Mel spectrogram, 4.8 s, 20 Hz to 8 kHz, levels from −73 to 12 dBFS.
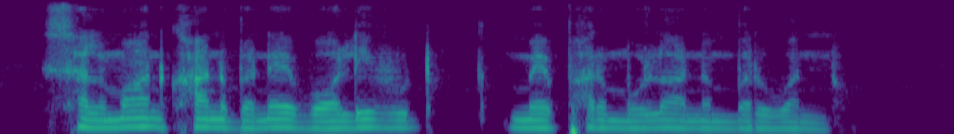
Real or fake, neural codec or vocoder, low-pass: fake; codec, 16 kHz in and 24 kHz out, 1 kbps, XY-Tokenizer; 7.2 kHz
